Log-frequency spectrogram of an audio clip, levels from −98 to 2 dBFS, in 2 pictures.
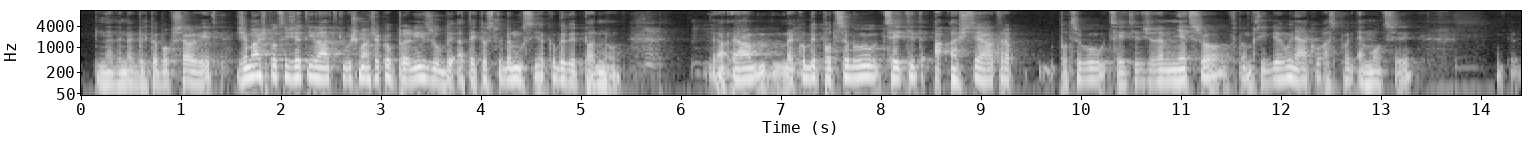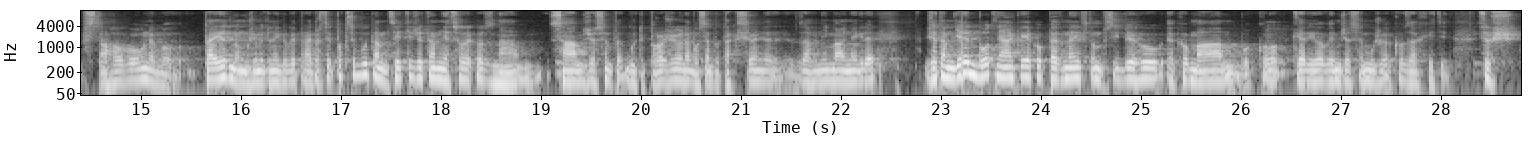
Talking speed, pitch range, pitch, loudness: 200 wpm, 110-135 Hz, 120 Hz, -14 LUFS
